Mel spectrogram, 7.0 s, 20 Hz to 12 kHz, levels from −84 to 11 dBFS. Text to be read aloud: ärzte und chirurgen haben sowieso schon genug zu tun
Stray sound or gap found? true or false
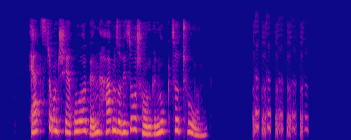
true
